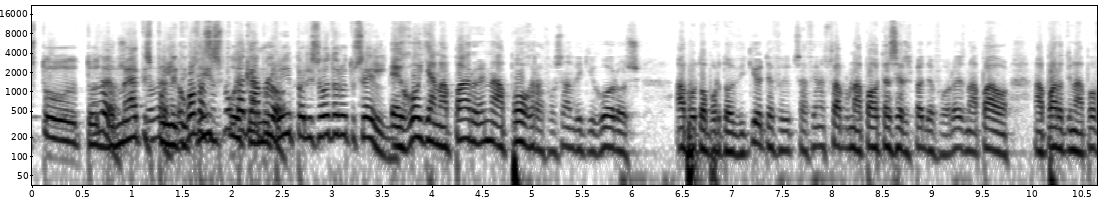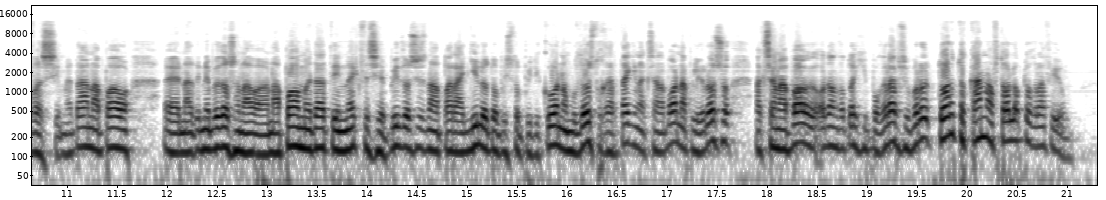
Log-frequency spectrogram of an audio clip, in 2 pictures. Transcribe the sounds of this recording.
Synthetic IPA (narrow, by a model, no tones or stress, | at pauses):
st̪ot̪oveosmeɐt̪isvpoliteiɣoɐsisɐsspouikɐt̪ɐɐnloipe̞ɾiso̞t̪e̞ɾot̪uselineɣo̞ʝɐnɐpɐɾo̞e̞nɐːpo̞ɣɾɐfo̞sɐnðiciɣo̞ɾo̞s | ɐ̰po̞t̪o̞pɾot̪o̞ðiciot̪eft̪i̥sɐθinɐspuθɐpɾepenɐpɐo̞t̪e̞se̞ɾispe̞nd̪e̞fo̞ɾe̞znɐpɐonɐpɐɾo̞t̪inɐpo̞fɐsime̞t̪ɐnɐpɐo̞ | nɐt̪ine̞piðo̞sonɐnɐpɐo̞me̞t̪ɐt̪ine̞kθe̞sie̞piðo̞siznɐpɐɾɐɲɟilo̞t̪o̞pist̪o̞pit̪iko̞nɐmuðo̞sost̪oxɐɾt̪ɐcinɐksɐnɐpɐonɐpliɾo̞so̞ | nɐksɐnɐpɐoo̞̰t̪ɐnθɐt̪o̞eçipo̞ɣɾɐpsipɾot̪o̞ɾɐt̪okɐnoɐft̪ɐoloɐpot̪oɣɾɐfio̞̰mu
